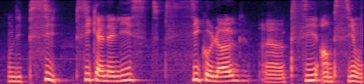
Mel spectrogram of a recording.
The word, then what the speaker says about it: psy: Attention, en français, on prononce bien le P. On dit psy, psychanalyste, psychologue, un psy, on dit souvent je vais chez le psy.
